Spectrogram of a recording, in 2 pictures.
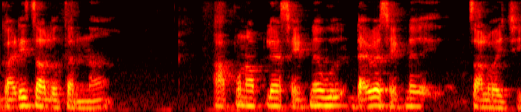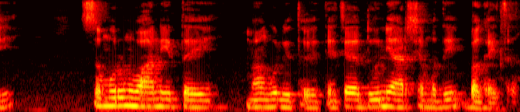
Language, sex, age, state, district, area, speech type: Marathi, male, 30-45, Maharashtra, Buldhana, rural, spontaneous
